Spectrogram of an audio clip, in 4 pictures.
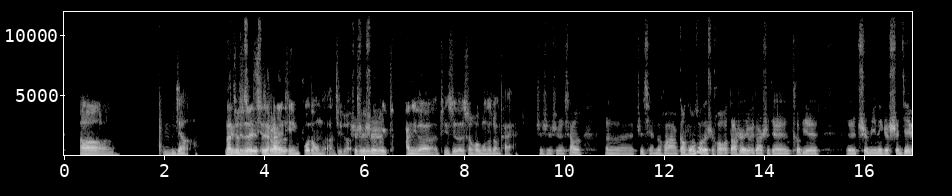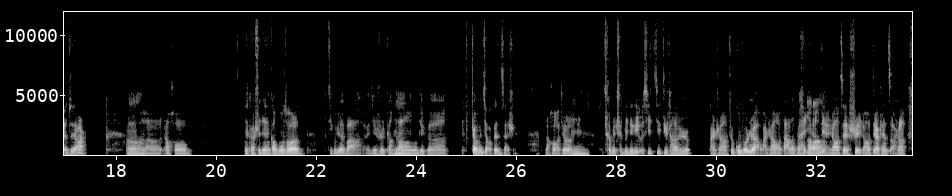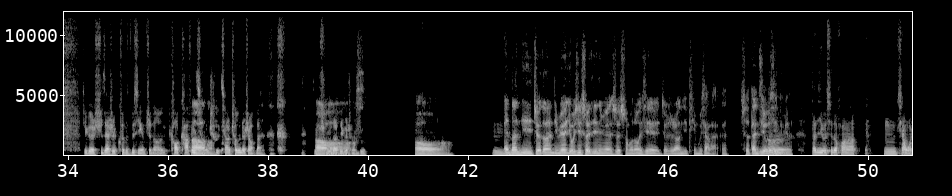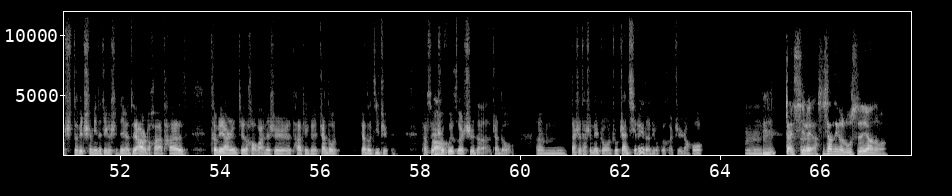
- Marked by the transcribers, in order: other background noise; teeth sucking; tapping; laughing while speaking: "半夜一两 点"; teeth sucking; chuckle; other noise
- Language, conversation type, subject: Chinese, unstructured, 你觉得玩游戏会让人上瘾吗？
- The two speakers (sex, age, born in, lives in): male, 25-29, China, Netherlands; male, 35-39, China, Germany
